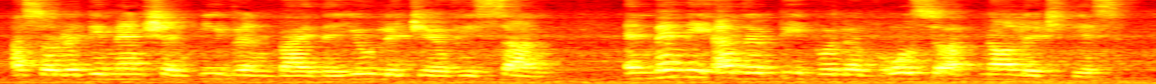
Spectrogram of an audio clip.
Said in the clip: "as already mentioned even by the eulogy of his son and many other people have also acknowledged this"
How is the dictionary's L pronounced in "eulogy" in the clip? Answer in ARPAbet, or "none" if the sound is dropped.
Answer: L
